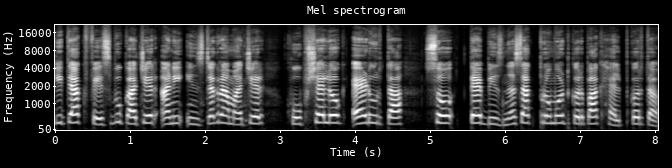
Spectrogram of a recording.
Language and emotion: Goan Konkani, neutral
